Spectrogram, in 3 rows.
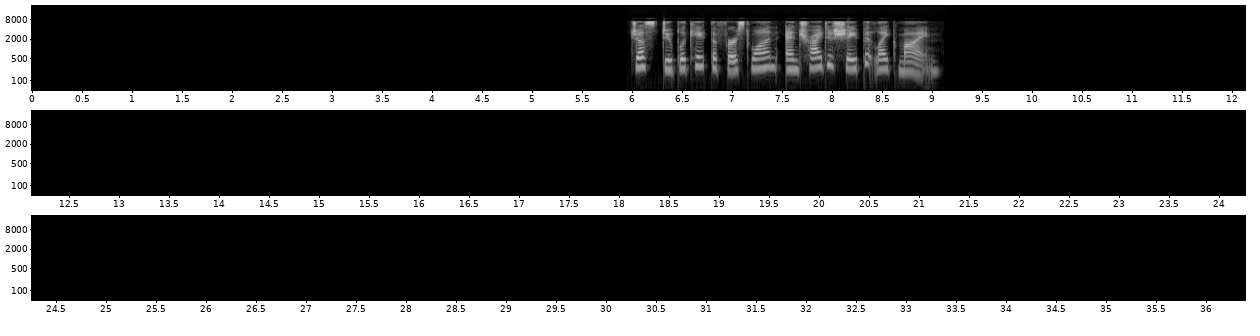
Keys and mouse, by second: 0.6-1.4 ctrl+middle drag, 1.9-2.4 shift+middle drag, 5.4 shift+d, 8.2-8.6 middle drag, 9.0-9.7 ctrl+middle drag, 10.0 shift+middle click, 11.6 click, 12.5 Tab, 14.2-14.6 drag, 15.2 click, 16.8 right click, 20.4 right click, 21.6 click, 22.5 click, 24.7-25.2 drag, 25.7-27.7 drag, 28.1 click, 29.4 click, 30.8 click, 33.9 r, 34.7-35.8 drag, 36.1 click.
